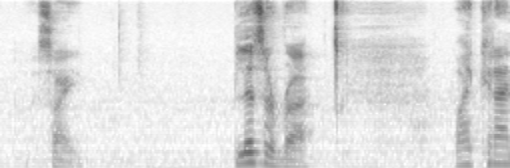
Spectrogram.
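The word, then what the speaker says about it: Blizzara: for Brotherhood here has Titus see more does blaza sorry Blizzer why can I not pronounce i looked at the word knew what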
